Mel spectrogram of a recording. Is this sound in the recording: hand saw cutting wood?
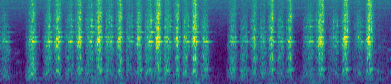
yes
